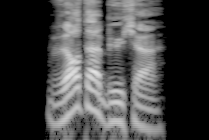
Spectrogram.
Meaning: nominative/accusative/genitive plural of Wörterbuch
- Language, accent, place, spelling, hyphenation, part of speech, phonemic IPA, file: German, Germany, Berlin, Wörterbücher, Wör‧ter‧bü‧cher, noun, /ˈvœʁtɐˌbyːçɐ/, De-Wörterbücher.ogg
